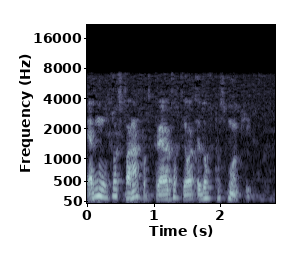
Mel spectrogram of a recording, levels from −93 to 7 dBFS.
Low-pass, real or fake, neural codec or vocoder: 7.2 kHz; fake; codec, 16 kHz, 8 kbps, FreqCodec, larger model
